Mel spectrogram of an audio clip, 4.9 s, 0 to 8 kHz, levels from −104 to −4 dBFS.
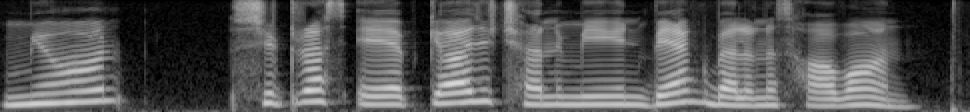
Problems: none marked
